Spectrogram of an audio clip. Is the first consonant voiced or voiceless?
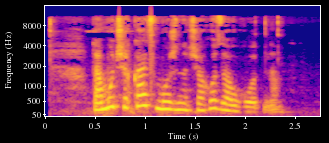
voiceless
